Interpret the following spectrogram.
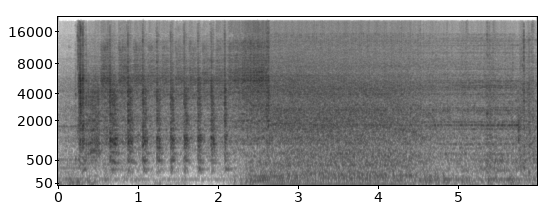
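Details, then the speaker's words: Nissan 240SX (S13) street car with fueling issue, awaiting fuel pressure regulator: starter cranks in even pulses about three per second for two seconds before catching, then rough idle; hard start, owner suspects leaky injector draining rail into intake. "that was a really weird problem gotta be a leaky fuel injectors right I feel like that's I mean that I feel like that's what it has to be has to be a leaky injector because it's just draining all the fuel from fuel rail into the intake runner while it's sitting there"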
